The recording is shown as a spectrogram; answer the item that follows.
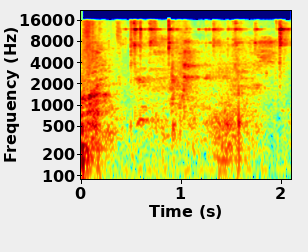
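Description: A dog's faint whimpering with scattered light clicks, like claws on a tile floor as the dog walks. This follows a louder vocal sound that cuts off right at the start.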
